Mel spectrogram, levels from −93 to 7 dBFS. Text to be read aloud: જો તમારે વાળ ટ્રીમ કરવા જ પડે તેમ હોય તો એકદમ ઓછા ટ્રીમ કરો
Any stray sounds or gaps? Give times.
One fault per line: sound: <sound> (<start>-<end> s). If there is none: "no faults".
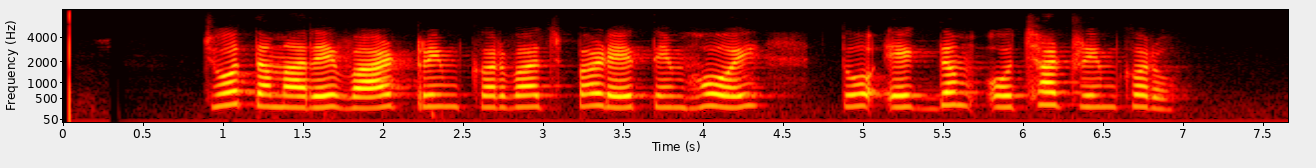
no faults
